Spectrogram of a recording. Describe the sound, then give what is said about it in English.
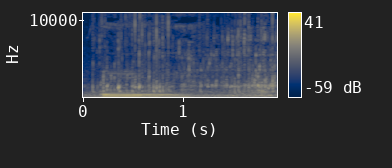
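Tea pours at a Peking duck restaurant, a soft, continuous liquid trickle that runs under a drawn-out voiced exclamation at the start and carries on alone afterward. “That's the sound of tea being poured.”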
